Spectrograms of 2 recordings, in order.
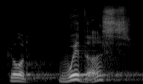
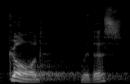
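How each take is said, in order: First: The stress falls on the word with. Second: The stress falls on the word God. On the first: God is alongside people as one of them. "Yes, one of us" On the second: It is God himself who is present. "Yes, God himself"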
